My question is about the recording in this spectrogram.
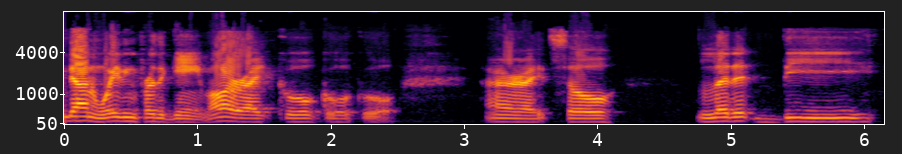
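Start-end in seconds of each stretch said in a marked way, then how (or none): none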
